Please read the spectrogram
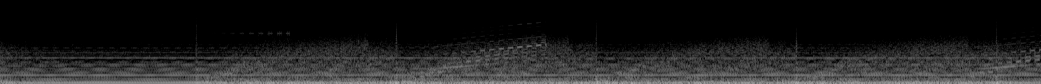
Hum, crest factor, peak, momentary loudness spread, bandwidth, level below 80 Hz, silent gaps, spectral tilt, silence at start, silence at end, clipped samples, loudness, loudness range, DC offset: none; 14 dB; -18 dBFS; 3 LU; 4.9 kHz; -34 dBFS; none; -8.5 dB/octave; 0 s; 0 s; under 0.1%; -35 LUFS; 1 LU; under 0.1%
